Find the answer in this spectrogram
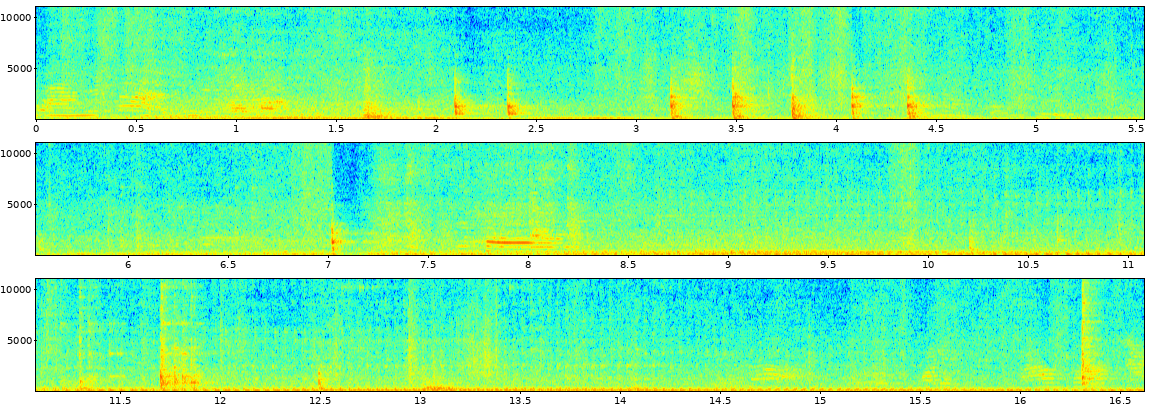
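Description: Cleaver chopping pork on a round wooden chopping block: a quick series of sharp chops in the first few seconds, then fewer strikes over a steady low hum and background chatter.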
